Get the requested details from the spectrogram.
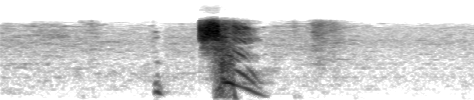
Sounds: Sneeze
